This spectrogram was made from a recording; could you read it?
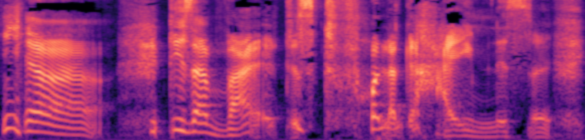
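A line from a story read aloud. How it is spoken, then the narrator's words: Croaking voice. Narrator (German): krächzte da eine Stimme, die nicht Grete gehörte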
